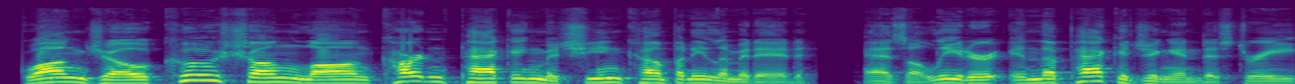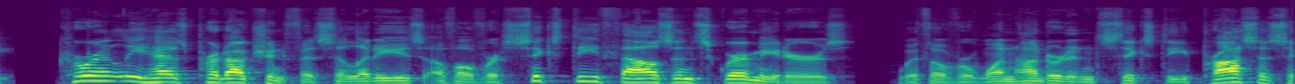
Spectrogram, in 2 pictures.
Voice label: 英文解说词; 科盛隆英文解说词

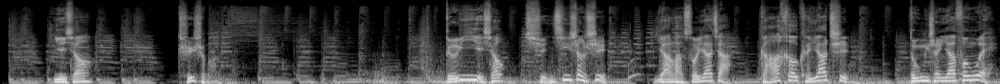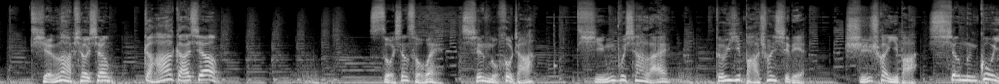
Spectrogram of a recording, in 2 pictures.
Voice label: 男 广告 时尚; 德克士广告

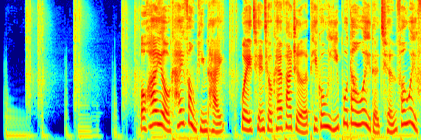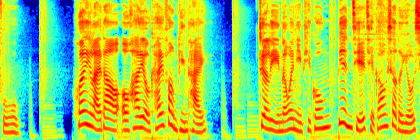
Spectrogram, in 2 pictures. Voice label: 女 自然生活节奏感; Ohayoo平台

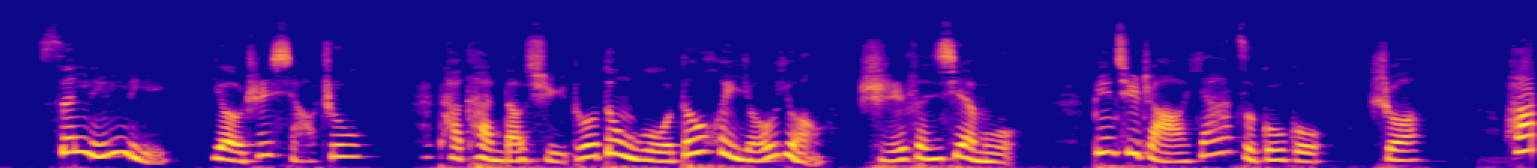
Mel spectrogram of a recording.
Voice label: 一人分饰多种角色 故事, 国语女声配音; 大气专题

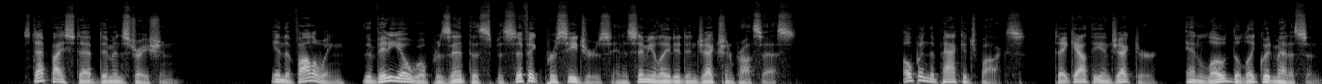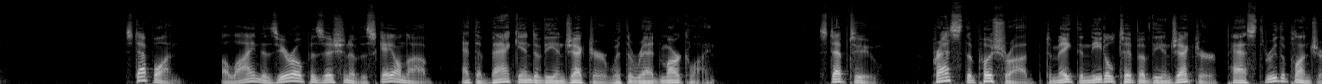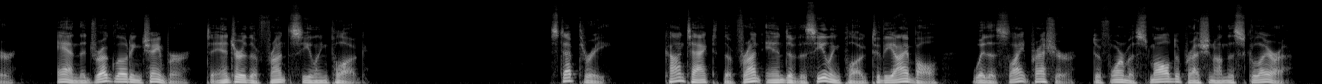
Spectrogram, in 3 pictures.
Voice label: 医疗某注射器纯英文配音

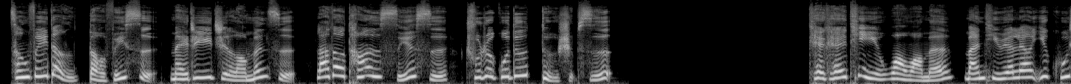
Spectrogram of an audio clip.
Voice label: 女 合肥话 女

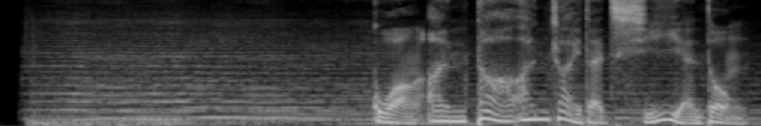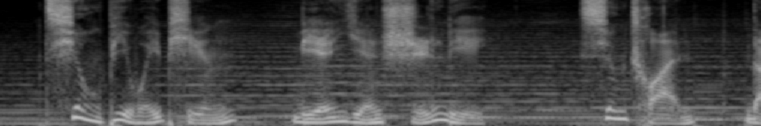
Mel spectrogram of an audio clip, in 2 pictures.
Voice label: 男 纪录 专题

